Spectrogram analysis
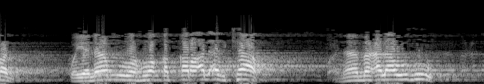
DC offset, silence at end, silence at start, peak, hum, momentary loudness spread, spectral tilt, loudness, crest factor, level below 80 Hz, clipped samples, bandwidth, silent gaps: under 0.1%; 0 s; 0 s; 0 dBFS; none; 19 LU; -7.5 dB/octave; -8 LUFS; 10 dB; -46 dBFS; 0.2%; 5.8 kHz; none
